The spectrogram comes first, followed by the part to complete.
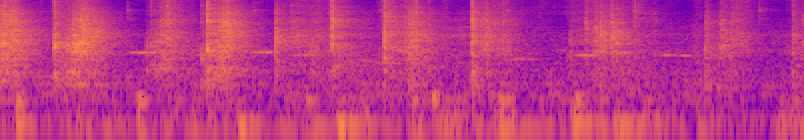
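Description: A spatula scraping and spreading cake batter in aluminium cake tins, evening it out in repeated short strokes, about two a second.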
